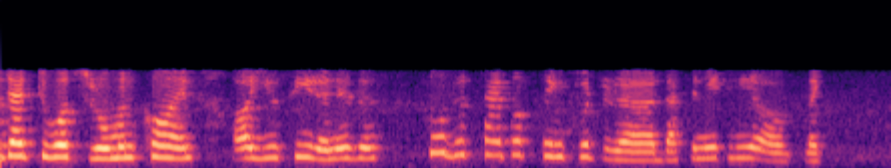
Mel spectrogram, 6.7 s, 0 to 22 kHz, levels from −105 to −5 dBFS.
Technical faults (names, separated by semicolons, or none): none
